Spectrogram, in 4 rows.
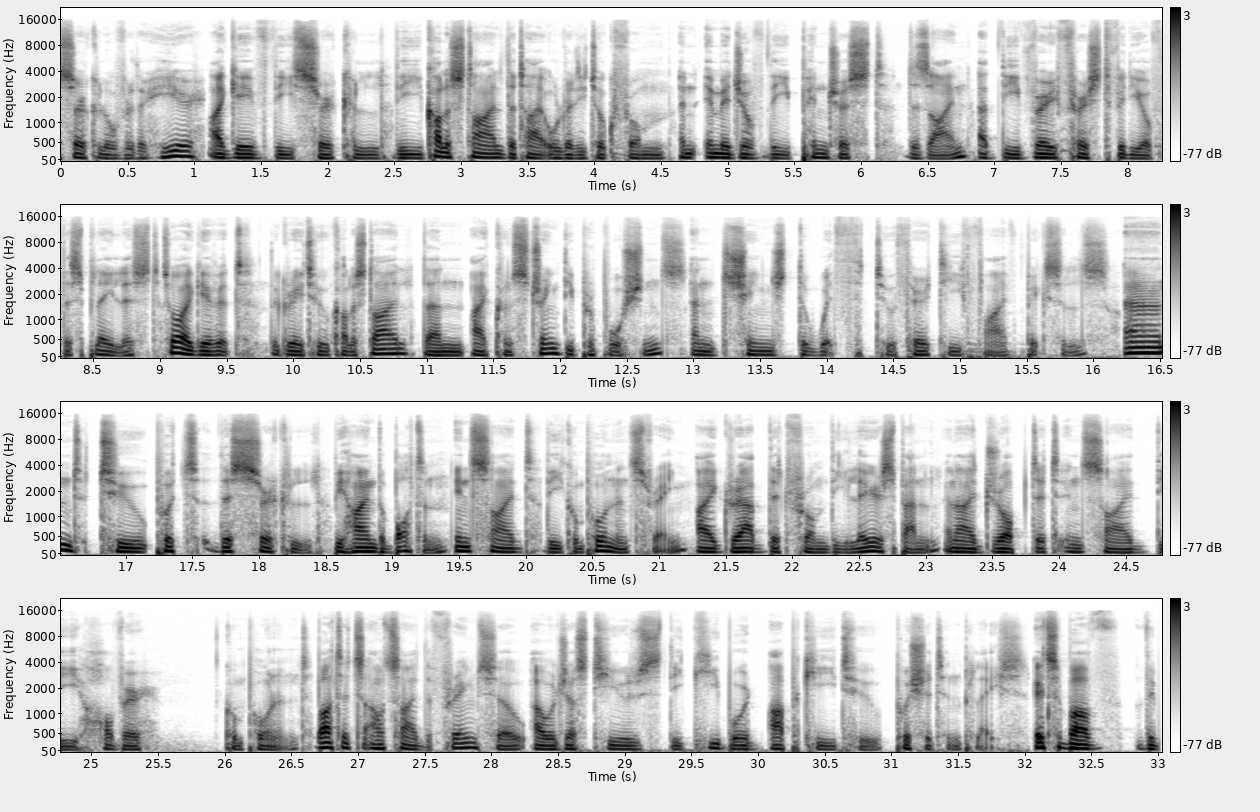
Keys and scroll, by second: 14.2-15.0 typing, 15.3 Return, 21.9-22.6 typing, 28.5 shift+Up, 29.0 shift+Up, 29.4 shift+Up, 31.2 shift+Down, 31.9 Up, 32.0 Up.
